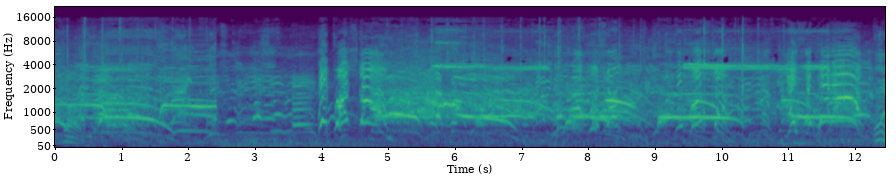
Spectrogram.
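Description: Many overlapping voices of players and onlookers calling out and chattering across an outdoor field, none clear enough to make out, with a short lull and a sharp knock about four seconds in.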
